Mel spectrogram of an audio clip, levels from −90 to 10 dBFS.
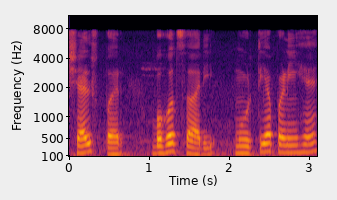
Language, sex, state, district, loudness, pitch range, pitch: Hindi, female, Punjab, Pathankot, -17 LUFS, 140-180 Hz, 160 Hz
